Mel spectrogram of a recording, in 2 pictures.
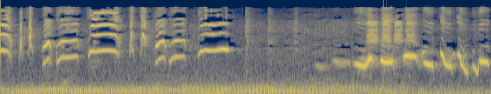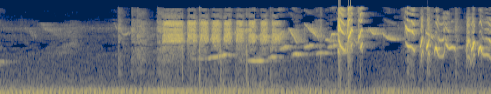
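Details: White-rumped shama after moulting, singing a varied medley: whistled rising and falling notes, rapid buzzy trills and sharp high chips, with a low rumble of traffic underneath.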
